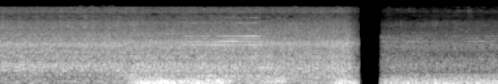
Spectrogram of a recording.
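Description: A cement mixer truck's engine rumbles nearby.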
